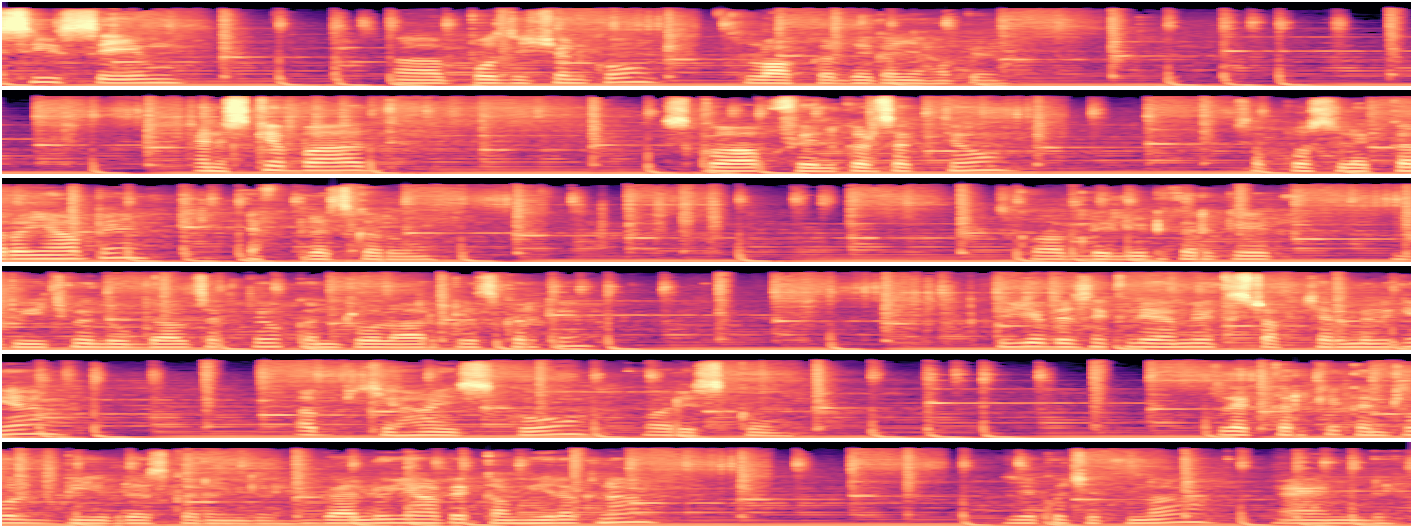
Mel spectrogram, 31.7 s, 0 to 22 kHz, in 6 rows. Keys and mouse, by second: 5.0 click, 6.3 middle click, 7.6 shift+right click, 8.3 middle click, 11.2 f, 11.7 middle click, 12.3 z, 13.3 2, 14.2 ctrl+x, 15.4 ctrl+r, 16.0-17.0 middle drag, 17.7 middle click, 18.4-19.0 middle drag, 19.2 Tab, 20.2 click, 20.8 Tab, 22.7 alt+click, 23.4 alt+shift+click, 25.9 ctrl+b, 30.3-30.7 drag, 31.5 shift+click.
